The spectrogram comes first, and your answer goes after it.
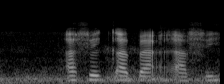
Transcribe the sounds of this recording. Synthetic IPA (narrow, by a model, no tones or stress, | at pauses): afɪkʼapʼaafɪ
